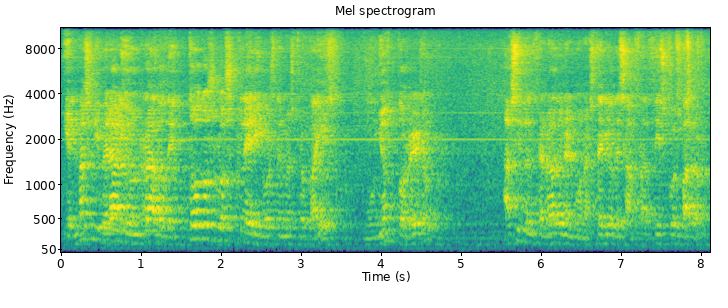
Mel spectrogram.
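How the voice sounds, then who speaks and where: A man's voice: mid-range voice, a little fast, lightly acted. Guy acting old-time spanish liberal politician, declamatory n ironic, roomy distant noisy recording. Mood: grave, bitter. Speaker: actor in a dramatized reading. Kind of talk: theatrical radio drama dialogue. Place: live reading in an echoing venue. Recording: distant, echoey hall with clear noise.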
